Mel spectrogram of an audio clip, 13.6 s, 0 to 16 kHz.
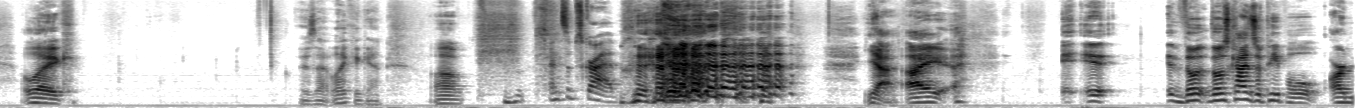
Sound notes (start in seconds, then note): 6.5 laughing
